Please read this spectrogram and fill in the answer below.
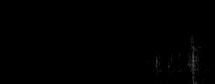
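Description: Near silence, then near the end a few faint rustles and a soft tap as a book is closed.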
